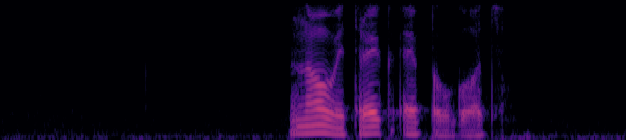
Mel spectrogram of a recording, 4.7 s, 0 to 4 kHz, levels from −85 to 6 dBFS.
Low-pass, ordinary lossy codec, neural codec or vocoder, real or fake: 3.6 kHz; none; vocoder, 44.1 kHz, 128 mel bands, Pupu-Vocoder; fake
